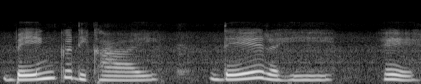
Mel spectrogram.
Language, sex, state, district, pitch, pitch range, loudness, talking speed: Hindi, female, Madhya Pradesh, Dhar, 220 Hz, 205-235 Hz, -15 LUFS, 70 wpm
